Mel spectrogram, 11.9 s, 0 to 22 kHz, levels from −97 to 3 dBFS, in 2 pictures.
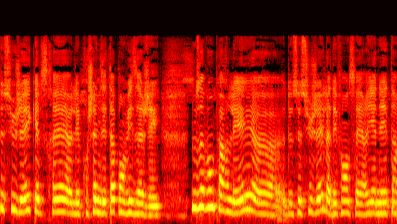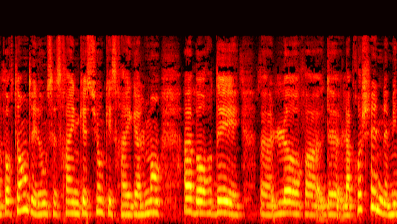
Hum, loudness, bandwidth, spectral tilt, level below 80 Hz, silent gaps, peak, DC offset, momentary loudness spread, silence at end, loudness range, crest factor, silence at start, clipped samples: none; -24 LUFS; 11.5 kHz; -4.5 dB/octave; -64 dBFS; none; -6 dBFS; under 0.1%; 8 LU; 0 s; 4 LU; 18 dB; 0 s; under 0.1%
